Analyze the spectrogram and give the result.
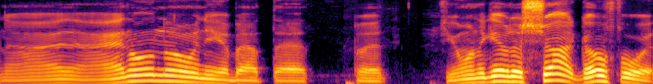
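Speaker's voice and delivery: casual, unbothered tone. Game master voicing the Stern answering a player's question, shrugging it off. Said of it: "And um the [name] just kind of like shrugs".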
